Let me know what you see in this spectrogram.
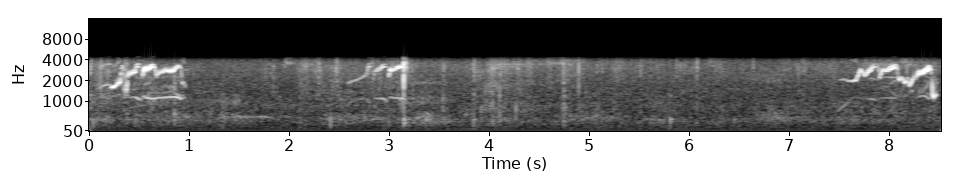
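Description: Bird chirping in three short bouts of high, quickly wavering calls: one at the start, one about three seconds in, and one near the end.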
